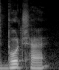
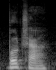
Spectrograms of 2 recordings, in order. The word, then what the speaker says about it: Bucha: severed body parts now it's butcha no without the tea butcha without the tea there's no tea in butcher there is no T in the word butcha okay there's no T it's b u c ha a so yeah but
